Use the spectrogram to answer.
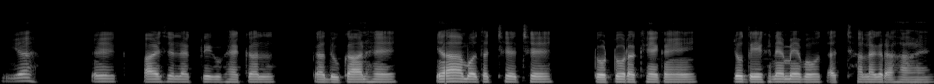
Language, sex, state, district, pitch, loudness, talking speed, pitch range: Hindi, male, Bihar, Lakhisarai, 120 Hz, -30 LUFS, 140 wpm, 115-125 Hz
